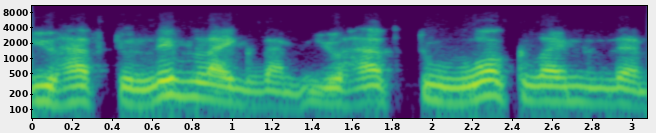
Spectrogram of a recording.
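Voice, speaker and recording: With an Albanian accent, a man speaks at a fairly slow pace and a fairly high pitch, his intonation lively. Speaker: former footballer. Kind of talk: interview. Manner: halting.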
